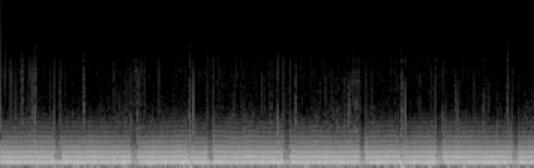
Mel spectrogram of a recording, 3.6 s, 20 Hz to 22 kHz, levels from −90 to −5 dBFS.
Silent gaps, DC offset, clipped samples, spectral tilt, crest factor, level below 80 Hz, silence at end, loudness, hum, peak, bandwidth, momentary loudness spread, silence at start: none; under 0.1%; under 0.1%; -12 dB/octave; 10 dB; -48 dBFS; 0 s; -32 LUFS; none; -20 dBFS; 3.5 kHz; 1 LU; 0 s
